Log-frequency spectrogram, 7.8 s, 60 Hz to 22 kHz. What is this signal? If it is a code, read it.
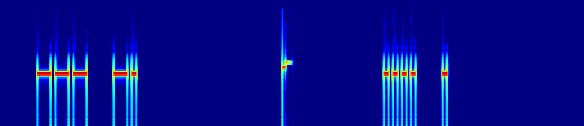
Morse code, heard as a keyed tone, about 20 wpm, spaced as for 15 wpm, 700 Hz. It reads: ON HE
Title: 206 Lesson 33f - Letter j - Words 20wpm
